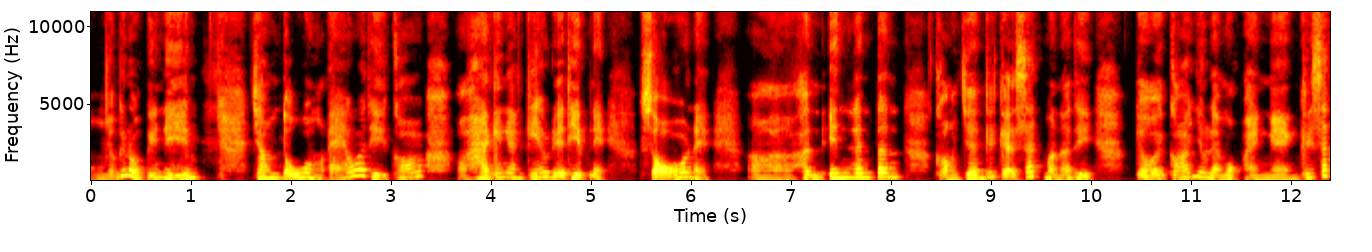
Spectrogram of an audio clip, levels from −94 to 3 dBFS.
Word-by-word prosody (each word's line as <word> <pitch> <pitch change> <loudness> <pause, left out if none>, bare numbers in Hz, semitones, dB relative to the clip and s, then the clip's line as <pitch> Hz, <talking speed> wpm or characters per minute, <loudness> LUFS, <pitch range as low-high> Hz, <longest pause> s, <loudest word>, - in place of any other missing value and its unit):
những - - -7
cái 380 +3 +2
đồ 345 -9 +5
kỷ - - -1
niệm. 250 -1 +2 0.5
Trong 255 -1 +1
tủ - - +4
quần 275 -3 0 0.3
áo 320 +6 +1
á 400 - +5
thì 225 - 0
có, 270 +6 -3 0.3
ờ, - - -9
2 250 -1 +3
cái 275 - 0
ngăn 275 -3 -3
kéo 265 +4 0
để - - +3
thiệp - - +5
nè, - - -3 0.3
sổ 280 +5 +6
nè, 210 -5 -3 0.4
ờ, - - -8 0.4
hình 210 -6 0
in 275 +2 +4
linh 280 0 +2
tinh. 290 0 +4 0.4
Còn 185 -3 -3
trên 240 +3 +2
cái 305 +4 -4
kệ - - +3
sách 325 -1 +1
mình 225 -5 0
á 215 +4 -3
thì, 185 -9 0 0.4
trời 190 - +1
ơi, 200 +2 0
có 235 +1 -1
như 310 +2 -2
là 230 -8 -1
một 185 -2 -2
hàng 190 -1 -4
ngàn 190 -1 -1
cái 255 - -2
sách 355 +7 +3
250 Hz, 220 wpm, -22 LUFS, 210-285 Hz, 0.5 s, sổ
